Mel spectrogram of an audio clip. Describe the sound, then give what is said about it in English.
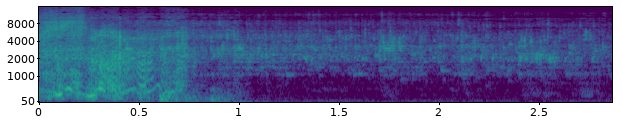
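A toilet flushes with a loud whoosh of rushing water that quickly drops to a steady, softer hiss of water refilling. No one speaks. “No, I was looking up a toilet flushing sound.”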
